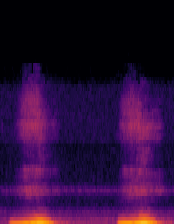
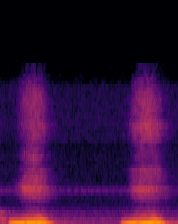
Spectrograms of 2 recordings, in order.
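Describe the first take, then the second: No difference in how they are said.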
